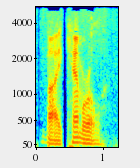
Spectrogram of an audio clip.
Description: [bi·cam·er·al]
